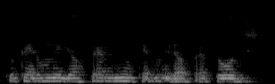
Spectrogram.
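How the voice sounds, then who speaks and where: A Brazilian woman therapist talks her viewers through a lesson in a loose, expressive way. Her voice is mellow and gravelly. The room around her rings with a noticeable echo. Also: fast. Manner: expressive, rises high and loud when excited. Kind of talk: casual teaching talk. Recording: roomy echo.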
